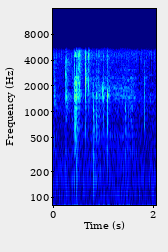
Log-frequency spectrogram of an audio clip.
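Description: Light crinkling of a plastic wrapper being handled: a string of small, irregular crackles and clicks.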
